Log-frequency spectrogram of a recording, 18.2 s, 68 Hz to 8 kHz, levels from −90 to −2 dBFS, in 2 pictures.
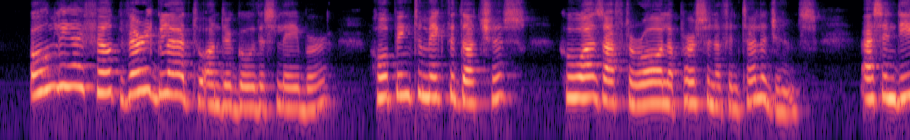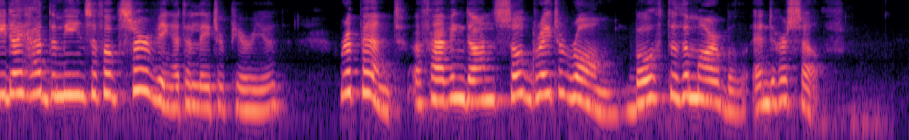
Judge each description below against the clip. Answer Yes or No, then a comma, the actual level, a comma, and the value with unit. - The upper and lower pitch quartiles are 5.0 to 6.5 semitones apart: Yes, wide, 5.6 semitones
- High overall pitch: Yes, very high, 270 Hz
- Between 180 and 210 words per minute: No, average, 160 wpm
